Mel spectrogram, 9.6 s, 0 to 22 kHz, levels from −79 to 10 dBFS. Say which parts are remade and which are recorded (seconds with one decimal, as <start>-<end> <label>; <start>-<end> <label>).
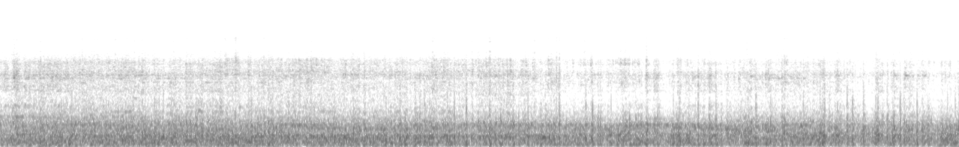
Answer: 0.0-9.6 recorded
